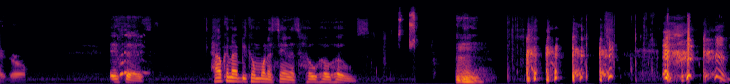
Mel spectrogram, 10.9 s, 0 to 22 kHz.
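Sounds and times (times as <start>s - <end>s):
speech: 1.6s - 2.4s, 3.2s - 7.3s
heavy rasping coughing: 6.8s - 10.9s.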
